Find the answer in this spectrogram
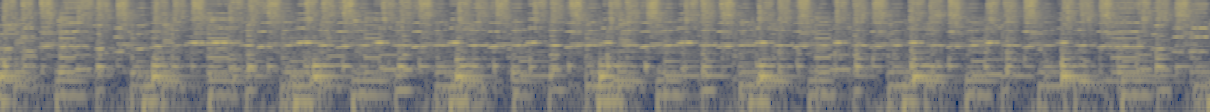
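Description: Live vallenato band playing an instrumental passage: a button accordion carries the melody over bass and a steady, quick percussion beat.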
